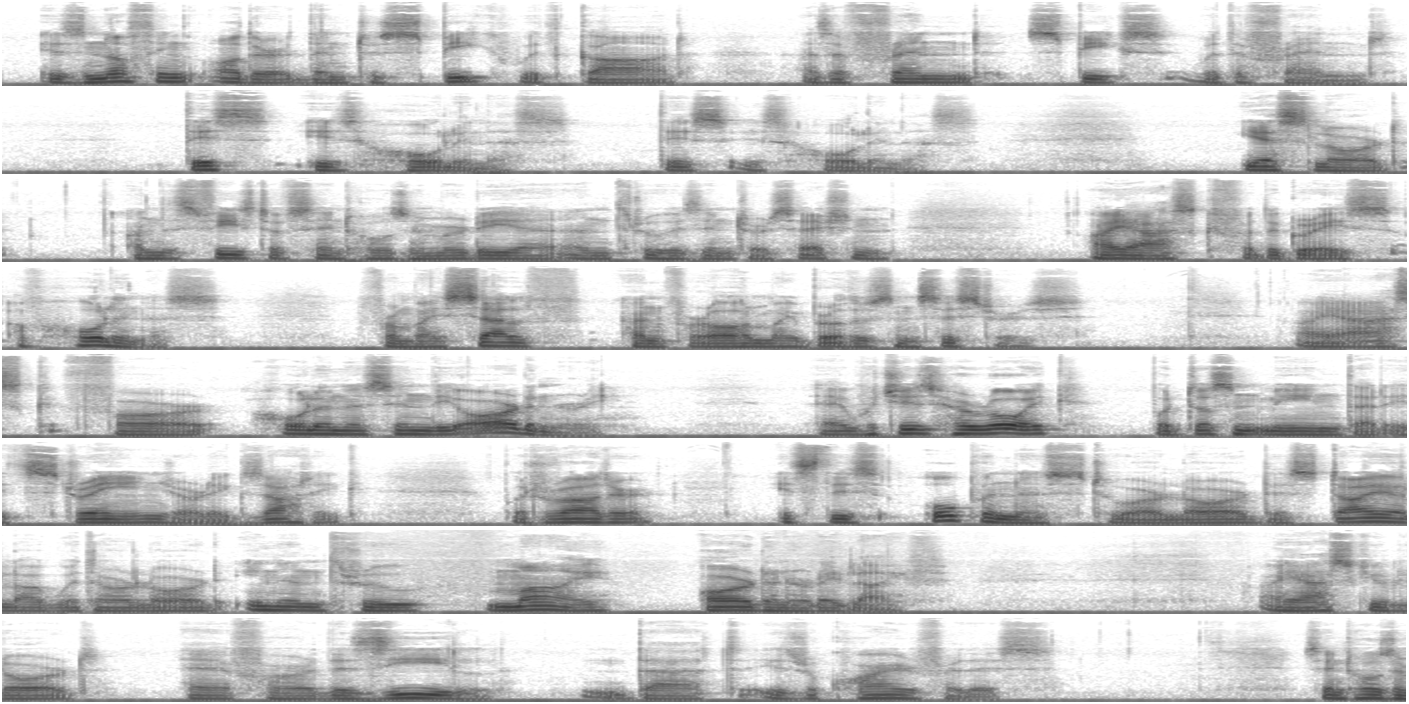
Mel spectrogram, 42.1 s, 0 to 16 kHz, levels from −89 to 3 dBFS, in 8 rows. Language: English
